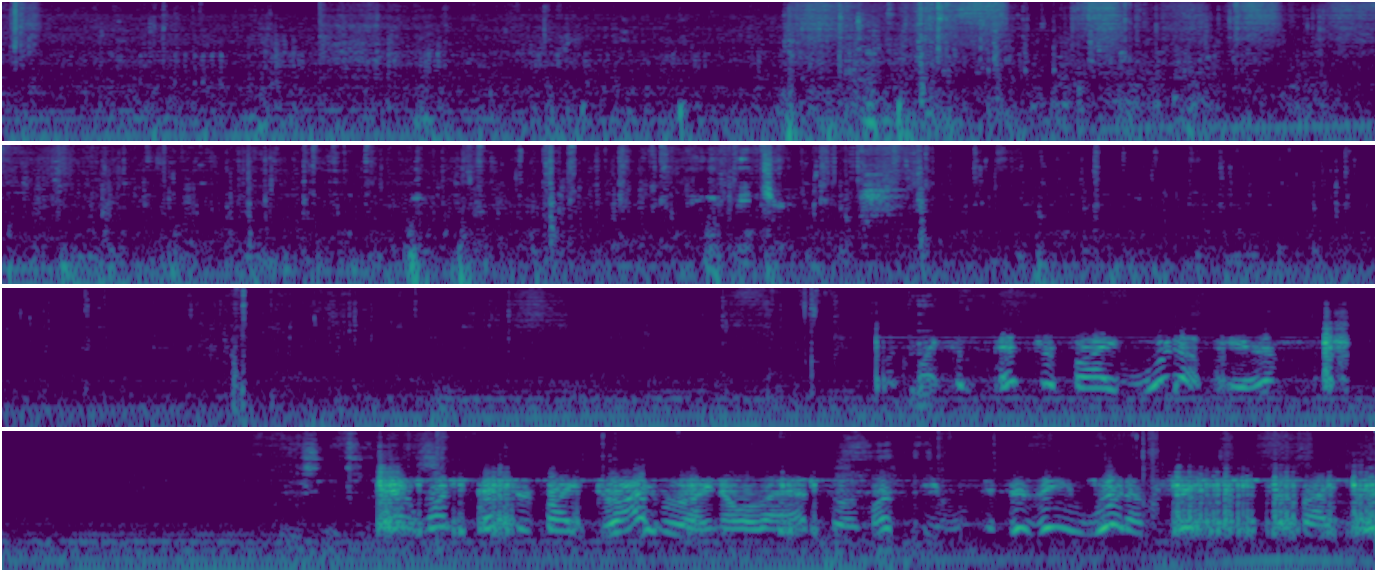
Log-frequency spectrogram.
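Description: A car engine rumbles low and steady while driving slowly.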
